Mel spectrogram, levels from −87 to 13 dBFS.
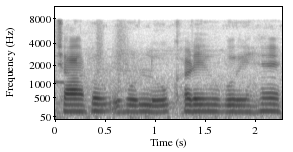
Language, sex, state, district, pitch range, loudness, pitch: Hindi, male, Madhya Pradesh, Umaria, 150-155 Hz, -18 LUFS, 155 Hz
